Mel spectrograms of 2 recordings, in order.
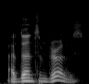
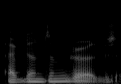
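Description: First: Said in the usual way. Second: Much softer, slower confiding repeat of I've done some drugs; quiet aside. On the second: Shown as a demonstration. Admitting past drug use to his listeners, a hushed sly repeat. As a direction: drop it to a sly murmur. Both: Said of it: "repeats it quieter".

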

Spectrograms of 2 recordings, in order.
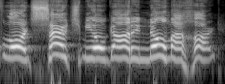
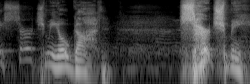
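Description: First: Slow, loud cry of search me; loud prayer. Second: Whispered-soft plea of search me; soft prayer. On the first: Retold or imitated. Preacher retelling his own prayer loudly. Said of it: "I've even prayed myself". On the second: Shown as a demonstration. Preacher leading the church in a hushed prayer. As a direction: drop to a hush for the prayer. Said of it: "we always gotta say".

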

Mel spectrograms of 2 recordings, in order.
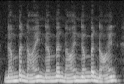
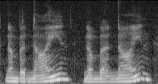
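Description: First: Said in the usual way. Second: Put-on low, slow, drawn-out English accent; English accent, soft and stretched on "nine"; pronounced English accent. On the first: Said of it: "I played it backwards". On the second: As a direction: imitate a very English announcer, stretching NINE upward. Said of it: "a very pronounced English accent says".

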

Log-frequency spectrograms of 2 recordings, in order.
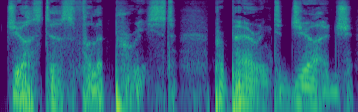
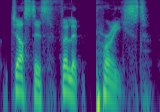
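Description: First: Low, slow breathy trailer voice; mock ominous announcer. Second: Said in the usual way. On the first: Shown as a demonstration. Host intoning the judge's name like a trailer, low and slow. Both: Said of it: "repeated name in put-on voice".

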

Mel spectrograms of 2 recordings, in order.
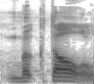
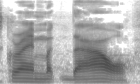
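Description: First: McDowell with a short muk sound, said his way; pronounced McDowell. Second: McDowell said mac-DOW-ell like the golf commentators; commentators' McDowell. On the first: Shown as a demonstration. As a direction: say McDowell the way he says it at home. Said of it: "which in my accent is pronounced McDowell". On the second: Retold or imitated. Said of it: "you'll have heard the commentators".

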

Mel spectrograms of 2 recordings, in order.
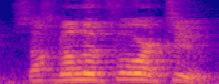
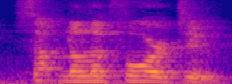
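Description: First: Hyped-up. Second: Said in the usual way. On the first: Real, not acted.

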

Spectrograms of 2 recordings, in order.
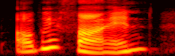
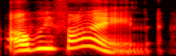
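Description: First: Said in the usual way. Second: Fine said much higher and louder; bright reassurance. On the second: Shown as a demonstration. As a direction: lift it up high to reassure yourself.

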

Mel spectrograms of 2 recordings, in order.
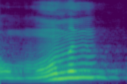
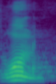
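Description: First: Loud, drawn-out country holler swooping up; stepdad's country voice. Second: Said in the usual way. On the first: Acted. Jesus addressing his mother as a country stepdad, drawn-out holler. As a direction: stretch it out and up, country style. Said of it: "I don't know why I hear that". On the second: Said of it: "Maybe it's a little more depth".

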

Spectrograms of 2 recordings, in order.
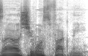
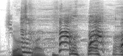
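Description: First: Said in the usual way. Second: High, slow, hammed-up mock of a deluded guy; mocking horny guy. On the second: Shown as a demonstration. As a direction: stretch it out high like a guy sure she wants him. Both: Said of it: "I'm exaggerating".

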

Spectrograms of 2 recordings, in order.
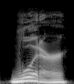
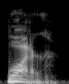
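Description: First: "water" as WOOD-er, Philly style; water said the Philadelphia way, "wooder"; Philly pronunciation. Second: "water" as WAH-ter, standard American; carefully trained, non-Philly "water"; standard pronunciation. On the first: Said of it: "so that I don't say water". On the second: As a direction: say "water" with an open ah. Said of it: "I say water". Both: Shown as a demonstration.

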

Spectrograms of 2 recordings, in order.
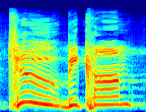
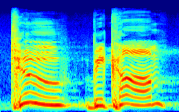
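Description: First: "two" stretched slow, pitched high; slow stress on two. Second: "two" drawn out and rising, slow; slow stress on two. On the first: Preacher repeating the point, stressing "two" slowly. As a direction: hold "two" long before "become". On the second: Preacher stressing "two" to the congregation, slow and drawn out. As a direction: lean hard on "two", then "become". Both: Shown as a demonstration. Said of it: "watch it now".

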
